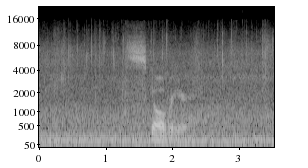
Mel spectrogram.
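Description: Steady rain falls during a tropical storm, a constant close hiss of drops on surfaces, with a brief voice and a short squeaky burst in the middle.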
